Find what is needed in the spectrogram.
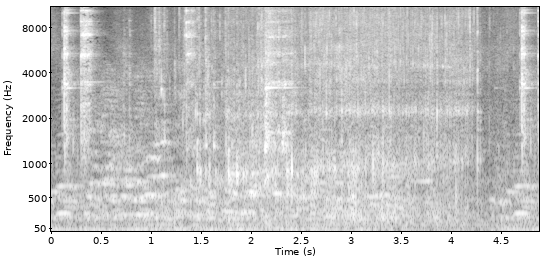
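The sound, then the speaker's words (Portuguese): A porcelain teacup is set down on a table at a tea service, with a few crisp china clinks and light clatter. Voices and soft background noise carry on underneath. “Pousamos a chávena, pegamos no copo.”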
